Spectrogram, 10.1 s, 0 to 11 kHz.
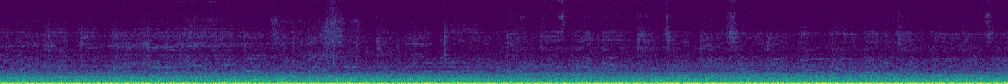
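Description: Steady low road and drivetrain rumble inside the cabin of a 2022 Jeep Wagoneer with the 5.7 eTorque Hemi V8, cruising at about 70 mph while towing a car-hauler trailer.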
